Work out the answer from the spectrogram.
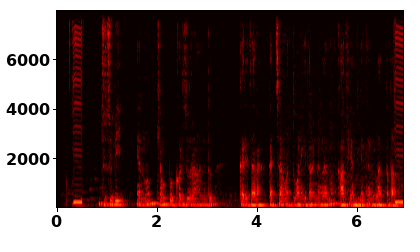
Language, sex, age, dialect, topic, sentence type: Kannada, female, 18-24, Central, agriculture, statement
